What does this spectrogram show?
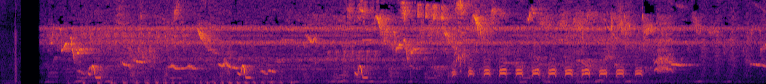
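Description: Several birds singing and chirping in a woodland, with a fast repeated trill a little past the middle and a low rapid pulsing in the first few seconds.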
